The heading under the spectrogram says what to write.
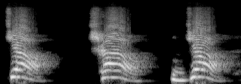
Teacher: जो आपकी जिह्वा है ये आपके दांत के पास ऊपरी तलवे में आके क्या सटती है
